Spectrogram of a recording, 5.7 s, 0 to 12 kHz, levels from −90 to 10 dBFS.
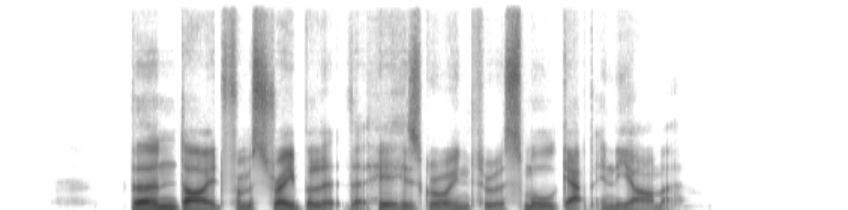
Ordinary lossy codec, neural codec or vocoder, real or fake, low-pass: none; codec, 24 kHz, 1.2 kbps, DualCodec; fake; none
